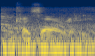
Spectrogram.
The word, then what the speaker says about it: Caesar: so they used I's Kais Ulius Kaisare is how it would have been Kais Ulio Kaisar is how it would have been pronounced and then dictator perpetual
